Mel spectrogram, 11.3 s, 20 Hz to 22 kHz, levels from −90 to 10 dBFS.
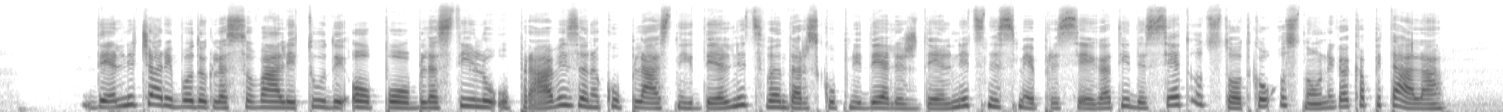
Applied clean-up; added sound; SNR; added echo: none; none; none; none.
